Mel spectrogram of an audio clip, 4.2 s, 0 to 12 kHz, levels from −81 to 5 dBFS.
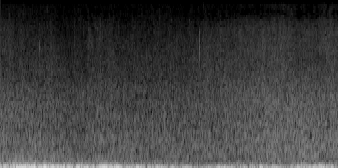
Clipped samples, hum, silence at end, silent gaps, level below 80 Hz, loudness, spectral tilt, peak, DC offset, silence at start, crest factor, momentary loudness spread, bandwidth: under 0.1%; none; 0 s; none; -22 dBFS; -29 LUFS; -6 dB/octave; -6 dBFS; under 0.1%; 0 s; 14 dB; 12 LU; 8 kHz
